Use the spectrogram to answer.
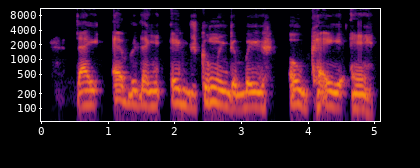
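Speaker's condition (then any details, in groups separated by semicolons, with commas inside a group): Cerebral palsy with speech impediment; listeners adjust within minutes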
